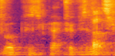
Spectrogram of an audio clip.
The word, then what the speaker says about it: Rob Fitzpatrick: It's Rob Fitzpatrick, isn't it?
